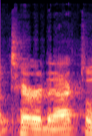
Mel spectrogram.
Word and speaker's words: pterodactyl: Hey Lisa, do you know how you can't tell if a pterodactyl is going to the bathroom? Right. Because the P is silent.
